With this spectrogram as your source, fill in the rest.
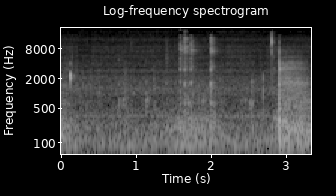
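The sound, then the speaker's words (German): Faint, scattered clicks of typing on a computer keyboard, a few irregular taps spread over a few seconds, with no talking. “Ich kann, ich kann auch leider nicht mit einer Hand tippen, aber bin auf gar keinen Fall bereit, meine andere Hand zu benutzen und den mhm.”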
